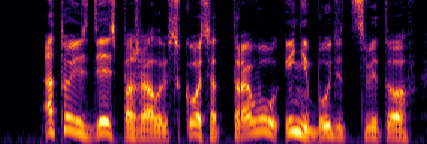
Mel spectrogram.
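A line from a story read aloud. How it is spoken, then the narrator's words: Cheerful shout. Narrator (Russian): закричал я, весело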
